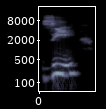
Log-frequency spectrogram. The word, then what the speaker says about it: Zorakle: If you haven't checked them out, make sure you do go look up Zoracle, spelled with a K. So it's Zorakle, or if you're in Canada, Zorakle, same word.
